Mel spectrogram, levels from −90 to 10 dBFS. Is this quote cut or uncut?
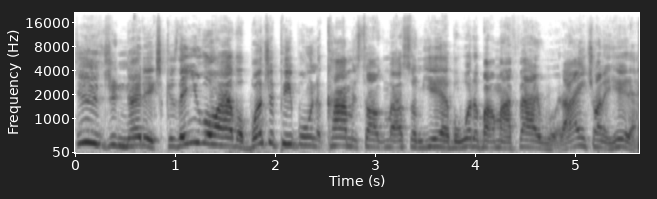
uncut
